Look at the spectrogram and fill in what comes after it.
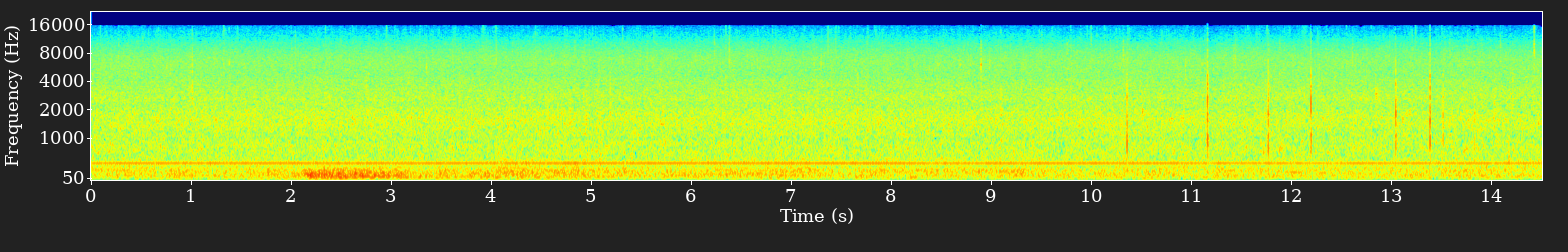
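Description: Heavy thunderstorm rain falling steadily, with a steady hum underneath. A brief low rumble comes about two seconds in, and several sharp ticks near the end.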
